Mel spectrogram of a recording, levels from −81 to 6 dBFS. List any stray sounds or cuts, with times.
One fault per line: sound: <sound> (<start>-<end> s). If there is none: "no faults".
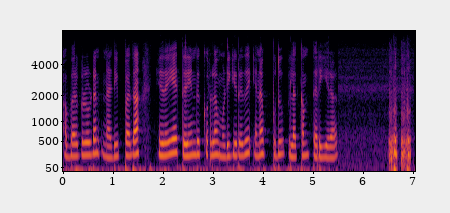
sound: dropout (2.9-2.9 s)
sound: laugh (6.5-7.0 s)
